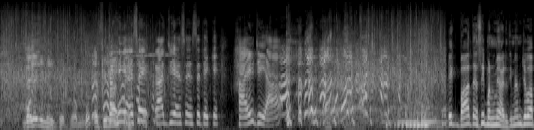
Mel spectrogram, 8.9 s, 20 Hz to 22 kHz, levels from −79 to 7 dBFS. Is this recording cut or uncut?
cut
